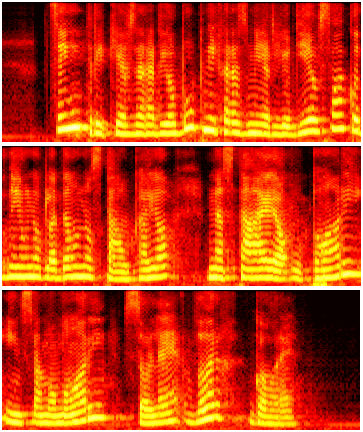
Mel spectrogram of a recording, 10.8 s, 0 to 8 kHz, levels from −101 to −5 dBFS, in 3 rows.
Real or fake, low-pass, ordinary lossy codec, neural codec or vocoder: fake; none; none; codec, 16 kHz, 2 kbps, FreqCodec, smaller model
